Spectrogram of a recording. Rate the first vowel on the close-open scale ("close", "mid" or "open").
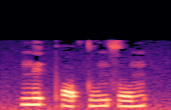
mid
